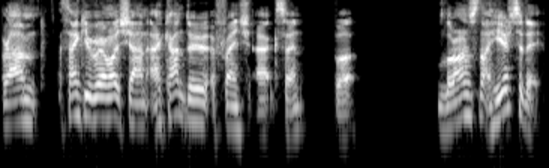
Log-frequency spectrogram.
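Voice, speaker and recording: A man joining a chess podcast as guest, joking in a deadpan way. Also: medium pitch, moderate pace. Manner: deadpan, jokey. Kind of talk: casual podcast chat.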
